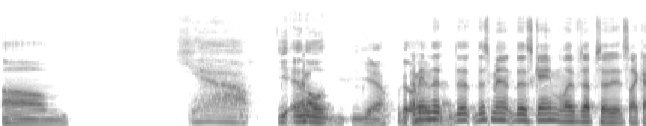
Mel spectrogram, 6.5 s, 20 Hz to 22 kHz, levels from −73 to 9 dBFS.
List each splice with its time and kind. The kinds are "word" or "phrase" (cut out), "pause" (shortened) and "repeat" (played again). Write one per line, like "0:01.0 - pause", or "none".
none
